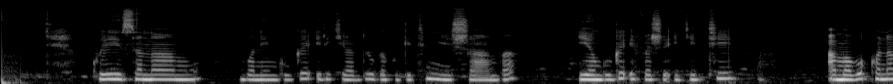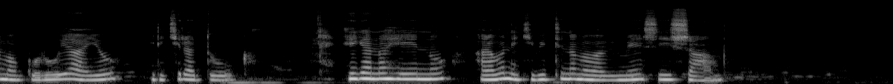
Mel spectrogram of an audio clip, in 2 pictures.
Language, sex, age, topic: Rundi, female, 18-24, agriculture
